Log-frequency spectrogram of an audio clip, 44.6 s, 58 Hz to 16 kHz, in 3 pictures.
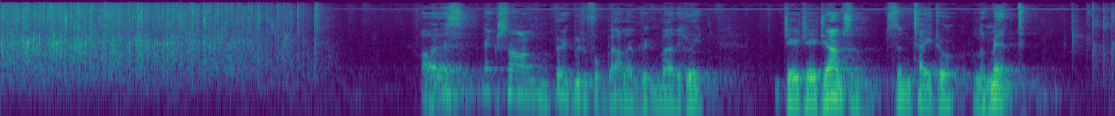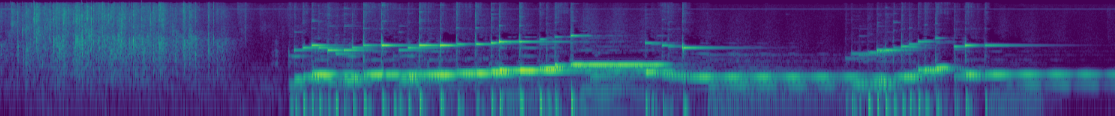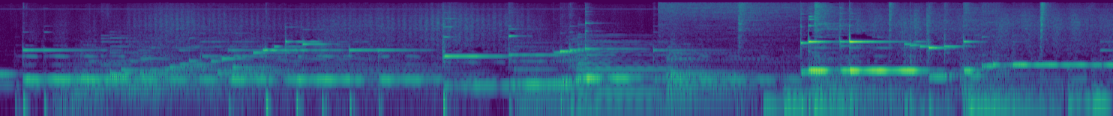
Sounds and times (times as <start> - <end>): Inside, large room or hall: 0.0 - 44.5
Marimba, xylophone: 18.7 - 25.1, 26.1 - 31.1, 32.4 - 44.5
Vibraphone: 18.7 - 31.0, 35.7 - 44.4.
